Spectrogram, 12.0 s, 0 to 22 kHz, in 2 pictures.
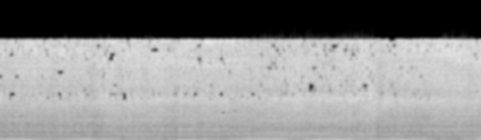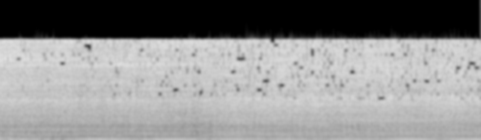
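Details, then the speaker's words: DIY 2x72" belt grinder, 2 HP motor with VFD, 4080 aluminum profile frame, no platen: steady motor hum with a faint repeating tick about once a second from a badly glued, overlapping Chinese sanding belt joint; other belts don't tick, and sanding is barely affected. "it makes this St t t t noise that's actually from the Chinese belt because these are glued together very very badly they're overlapping and you can hear it it makes that noise"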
